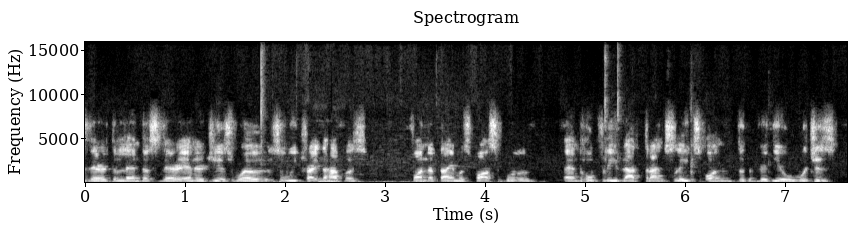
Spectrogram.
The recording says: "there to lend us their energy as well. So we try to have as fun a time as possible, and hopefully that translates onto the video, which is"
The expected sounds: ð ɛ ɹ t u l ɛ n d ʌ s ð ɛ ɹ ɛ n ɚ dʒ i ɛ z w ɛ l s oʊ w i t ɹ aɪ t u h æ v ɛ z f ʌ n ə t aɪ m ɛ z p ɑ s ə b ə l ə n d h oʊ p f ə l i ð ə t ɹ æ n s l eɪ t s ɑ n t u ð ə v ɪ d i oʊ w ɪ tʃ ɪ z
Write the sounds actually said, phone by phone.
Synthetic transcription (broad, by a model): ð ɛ ɹ t u l ɛ n d ʌ s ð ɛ ɹ ɛ n ɚ dʒ i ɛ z w ɛ l s oʊ w i t ɹ aɪ t u h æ v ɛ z f ʌ n ə t aɪ m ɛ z p ɑ s ə b ə l ə n d h oʊ p f ə l i ð ə t ɹ æ n s l eɪ t s ɑ n t u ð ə v ɪ d i oʊ w ɪ tʃ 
